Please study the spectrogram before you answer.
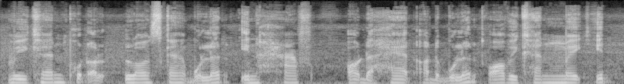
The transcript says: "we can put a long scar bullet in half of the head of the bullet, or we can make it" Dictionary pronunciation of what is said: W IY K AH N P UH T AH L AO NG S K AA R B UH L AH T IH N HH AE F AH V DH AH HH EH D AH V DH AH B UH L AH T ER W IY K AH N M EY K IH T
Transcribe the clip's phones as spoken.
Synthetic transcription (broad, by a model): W IY K AH N P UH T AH L AO NG S K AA B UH L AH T IH N HH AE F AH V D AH HH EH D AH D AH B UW L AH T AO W IY K AH N M EY K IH T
